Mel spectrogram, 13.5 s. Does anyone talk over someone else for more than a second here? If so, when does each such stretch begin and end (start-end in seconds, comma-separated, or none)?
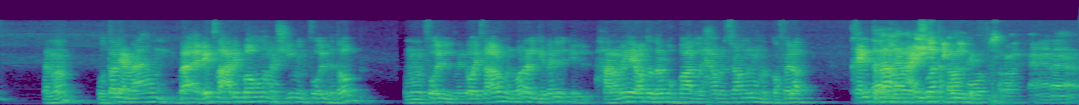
10.9-12.2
